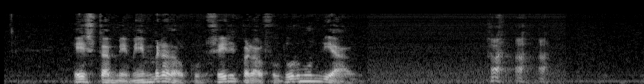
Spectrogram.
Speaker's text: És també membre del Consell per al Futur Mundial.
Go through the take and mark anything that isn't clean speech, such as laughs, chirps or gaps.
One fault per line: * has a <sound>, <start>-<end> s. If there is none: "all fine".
* has a laugh, 4.9-5.5 s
